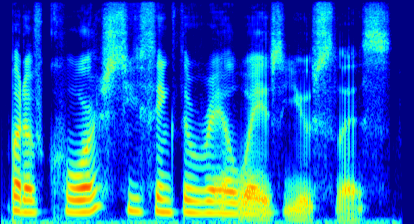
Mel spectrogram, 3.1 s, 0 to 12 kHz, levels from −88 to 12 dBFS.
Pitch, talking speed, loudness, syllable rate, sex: 190 Hz, 155 wpm, -19 LUFS, 4.2 syllables/s, female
